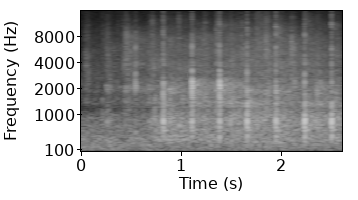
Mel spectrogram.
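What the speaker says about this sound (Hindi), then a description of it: "तालियों" Audience applause at a Bihar book launch event, a dense wash of many hands clapping at steady moderate volume, with a few sharper claps standing out in a loose rhythm.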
